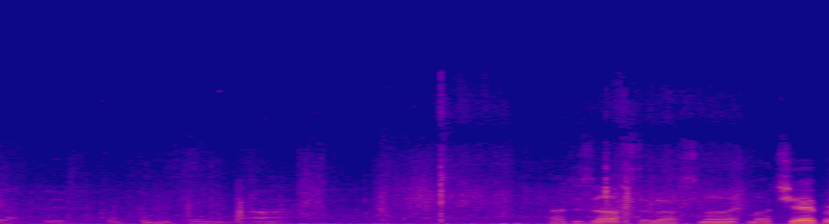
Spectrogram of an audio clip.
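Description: A quilted jacket rustles as a man moves in it.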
